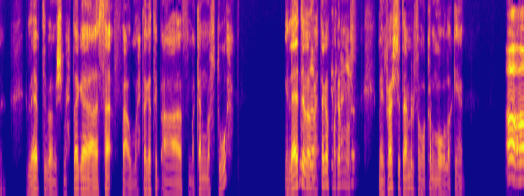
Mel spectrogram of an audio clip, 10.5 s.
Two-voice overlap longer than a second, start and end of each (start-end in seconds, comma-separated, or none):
6.0-7.2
